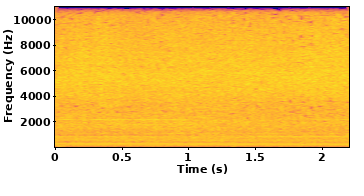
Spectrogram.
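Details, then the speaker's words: Mariner/Mercury four-stroke outboard on test run after fixing the overheating alarm, now pushing much more cooling water out the exhaust: steady even drone under way, no alarm buzzing, running normally. "well you're a captain Solana our Lee Valley I hide Sunrise"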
